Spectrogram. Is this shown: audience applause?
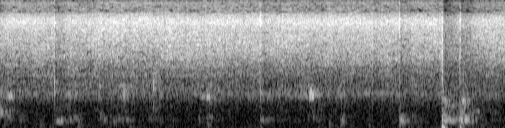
no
